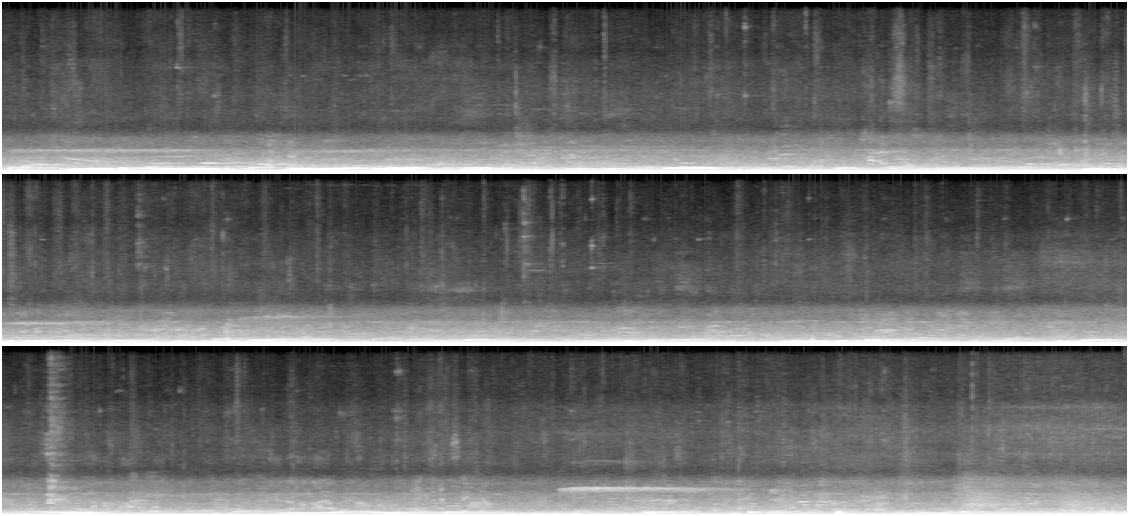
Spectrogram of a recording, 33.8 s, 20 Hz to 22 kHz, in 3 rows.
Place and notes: Walking in the department store area, The crowd and street music, Directing traffic whistle, Sony PCM D50 + Soundman OKM II
Taipei City, Taiwan, 19 October 2013, 18:04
